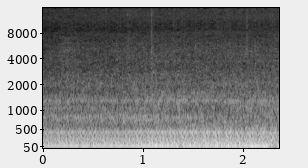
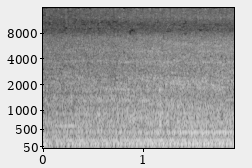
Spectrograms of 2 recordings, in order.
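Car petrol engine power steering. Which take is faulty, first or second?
first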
